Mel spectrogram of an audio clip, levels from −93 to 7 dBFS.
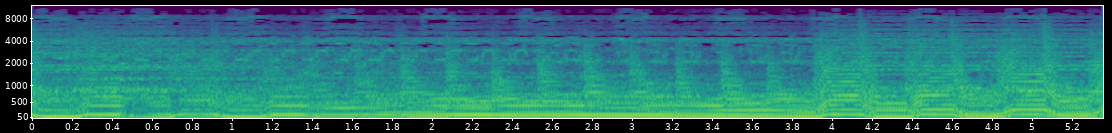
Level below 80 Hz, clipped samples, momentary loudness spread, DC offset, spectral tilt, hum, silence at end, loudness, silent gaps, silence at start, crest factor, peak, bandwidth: -20 dBFS; under 0.1%; 4 LU; under 0.1%; -7.5 dB/octave; none; 0 s; -16 LUFS; none; 0 s; 10 dB; -4 dBFS; 9.2 kHz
